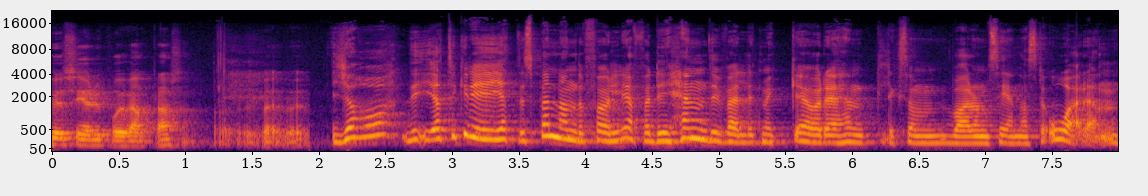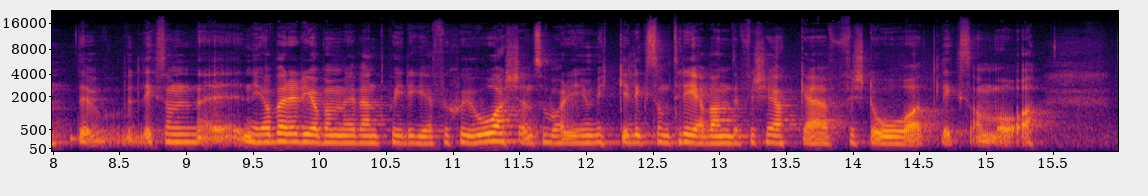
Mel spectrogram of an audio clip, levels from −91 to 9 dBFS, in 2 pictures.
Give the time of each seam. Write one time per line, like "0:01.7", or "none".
0:01.9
